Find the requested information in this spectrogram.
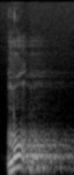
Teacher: di sini ada hamzah sukun ya, jangan samakan dengan ain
